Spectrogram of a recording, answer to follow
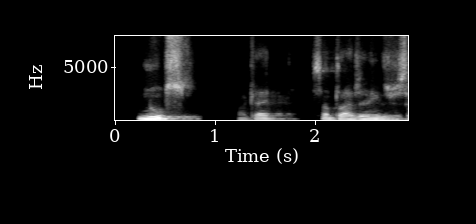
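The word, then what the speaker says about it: nous: it well I okay in English is spelled n-o-u-s in Greek is pronounced news Okay sometimes in English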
